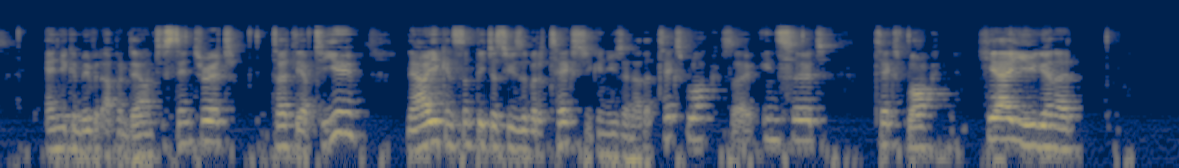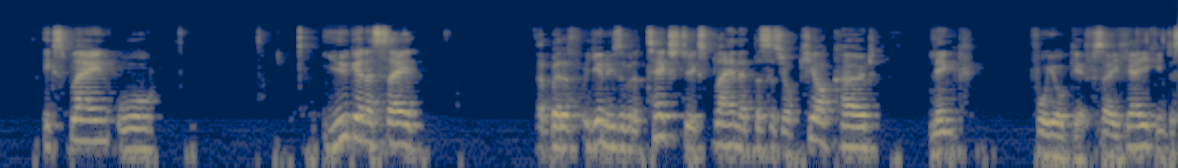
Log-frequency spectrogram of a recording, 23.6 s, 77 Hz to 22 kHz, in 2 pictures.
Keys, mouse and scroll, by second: 1.8 click, 2.5 click, 3.2 click, 8.0 click, 9.1 click, 11.0 click, 14.4 click, 23.2 click, 23.4 click.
